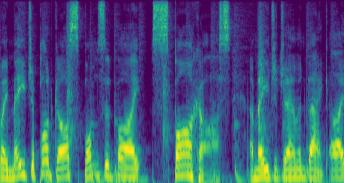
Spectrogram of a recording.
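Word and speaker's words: Sparkasse: was featured on a major podcast sponsored by spark ass a major German bank I know spark ass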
